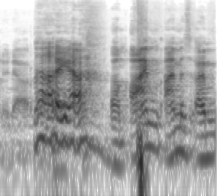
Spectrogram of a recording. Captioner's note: laughing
